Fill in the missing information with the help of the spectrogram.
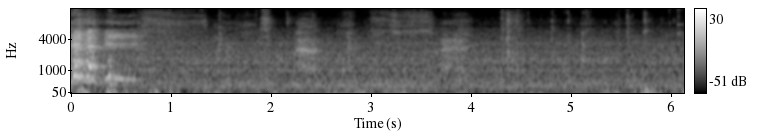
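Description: A brief burst of laughing, exclaiming voices at the start, then quiet eating noises with a few short sniffs and sharp breaths from people eating very spicy noodles.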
